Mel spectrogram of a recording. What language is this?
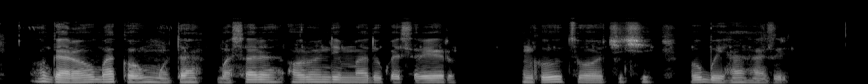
Igbo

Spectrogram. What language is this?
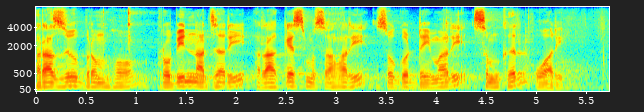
Bodo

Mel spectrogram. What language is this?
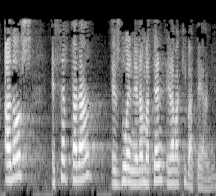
Basque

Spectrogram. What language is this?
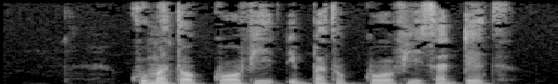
Oromo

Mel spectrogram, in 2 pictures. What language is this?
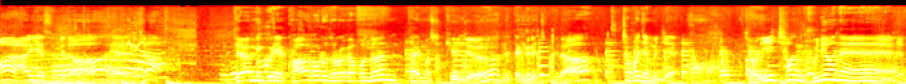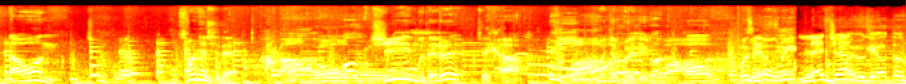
Korean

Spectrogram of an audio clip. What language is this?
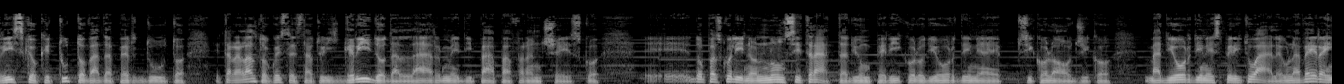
Italian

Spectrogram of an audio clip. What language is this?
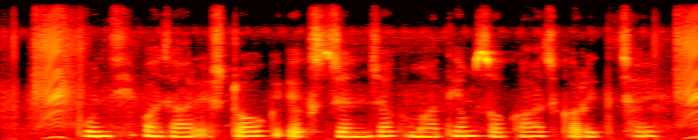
Maithili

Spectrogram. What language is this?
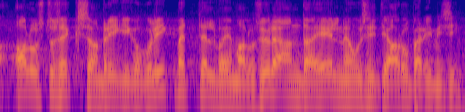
Estonian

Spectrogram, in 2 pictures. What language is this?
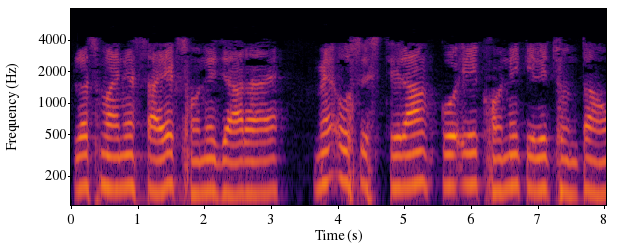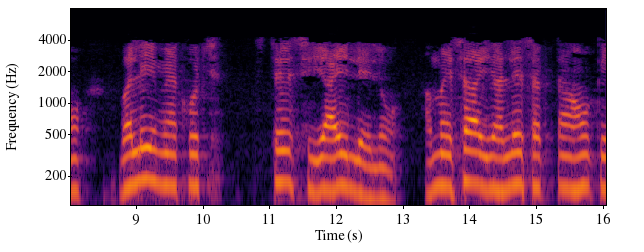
Hindi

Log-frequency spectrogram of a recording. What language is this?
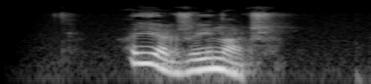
Ukrainian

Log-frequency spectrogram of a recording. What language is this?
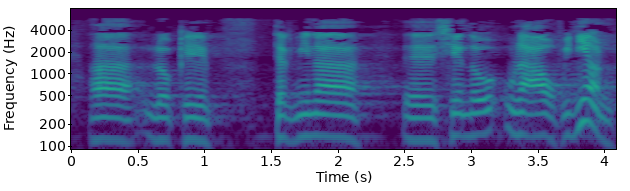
Spanish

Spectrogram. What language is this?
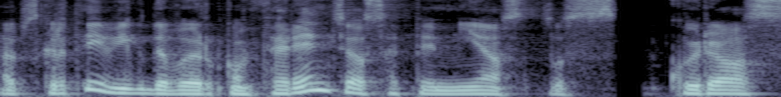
Lithuanian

